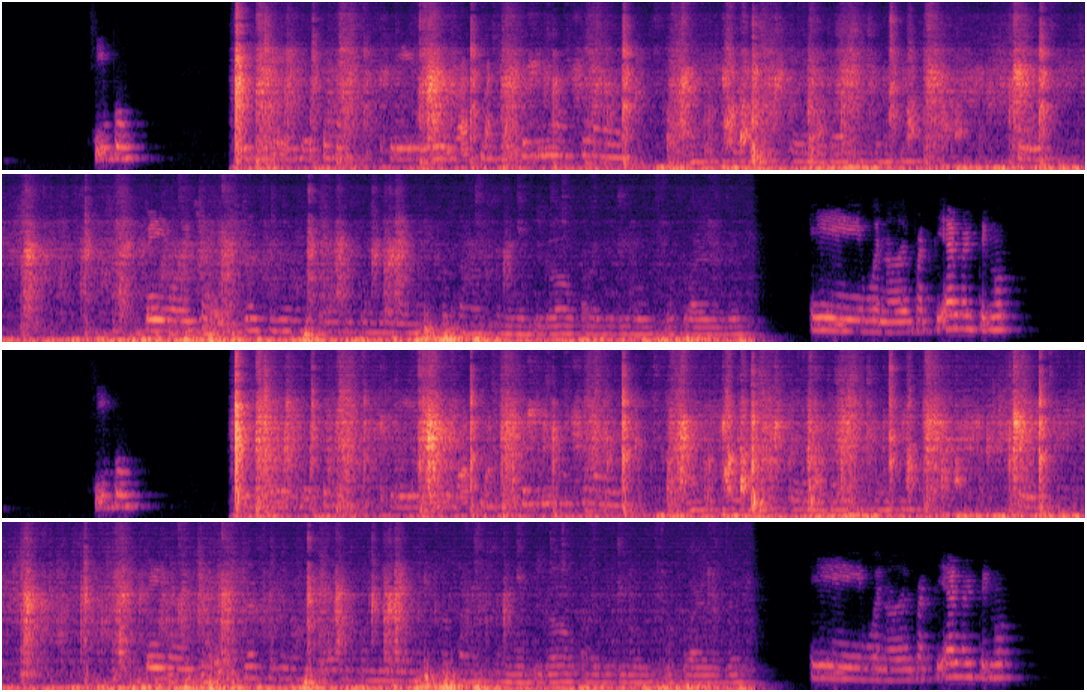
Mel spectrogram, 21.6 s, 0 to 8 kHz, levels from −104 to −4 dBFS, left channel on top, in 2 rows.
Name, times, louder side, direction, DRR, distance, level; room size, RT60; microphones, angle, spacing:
voice 1, 0.9-1.3 2.3-3.5 3.9-6.3 10.1-10.5 12.2-13.1 18.9-20.8, left 3 dB, 30° left, 5 dB, 0.4 m, -42 dB
sound 1, 2.3-18.3, right 2 dB, 80° right, 1.4 m, -33 dB
voice 2, 6.8-9.2 12.5-18.3, equal, 65° right, -3 dB, 1.1 m, -47 dB
2.8 x 2.3 x 2.3 m, 0.36 s
head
